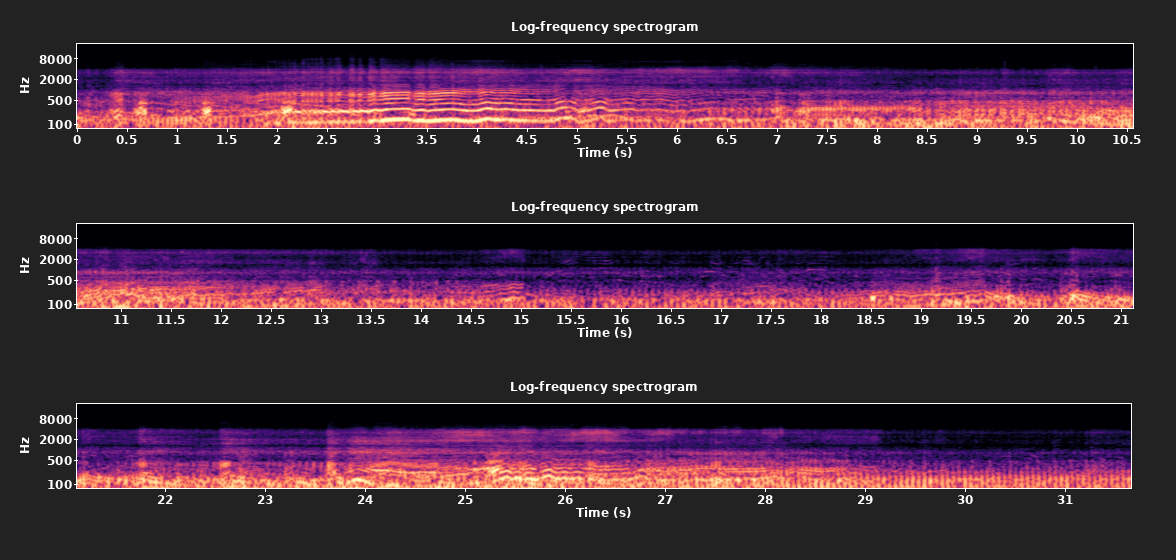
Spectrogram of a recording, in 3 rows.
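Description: Several two-stroke enduro motorcycle engines running at idle close by, including the rider's own Husqvarna TE 300, with an engine revving up and down a few seconds in.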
